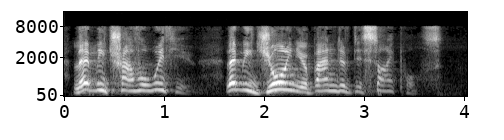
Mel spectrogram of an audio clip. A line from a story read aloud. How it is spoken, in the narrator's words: he pleads with Jesus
